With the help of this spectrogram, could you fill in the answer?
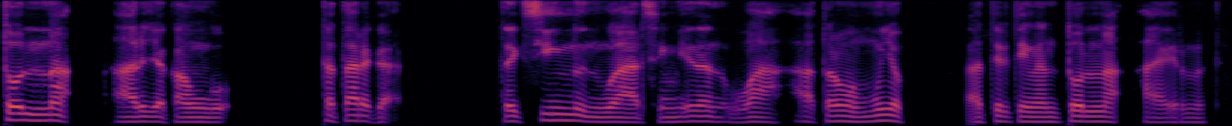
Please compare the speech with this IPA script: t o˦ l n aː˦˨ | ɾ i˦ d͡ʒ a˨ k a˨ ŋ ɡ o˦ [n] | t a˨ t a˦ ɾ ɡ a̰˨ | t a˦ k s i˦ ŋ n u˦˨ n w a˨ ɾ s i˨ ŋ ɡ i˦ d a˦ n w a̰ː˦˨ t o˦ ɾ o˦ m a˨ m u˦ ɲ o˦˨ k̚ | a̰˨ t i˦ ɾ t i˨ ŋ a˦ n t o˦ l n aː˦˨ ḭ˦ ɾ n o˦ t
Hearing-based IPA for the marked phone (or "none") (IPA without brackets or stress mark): none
